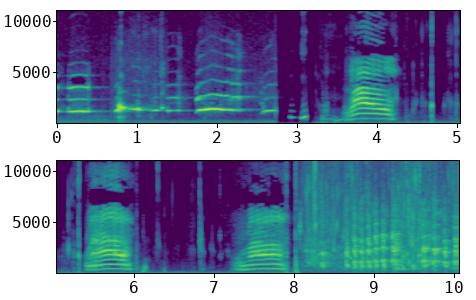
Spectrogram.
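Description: A cat meowing three times, each meow under a second long and rising then falling in pitch, a second or so apart. Before them come a few short, higher calls. In the last two seconds there is a dense, rapid chatter of clicks and whistles.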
